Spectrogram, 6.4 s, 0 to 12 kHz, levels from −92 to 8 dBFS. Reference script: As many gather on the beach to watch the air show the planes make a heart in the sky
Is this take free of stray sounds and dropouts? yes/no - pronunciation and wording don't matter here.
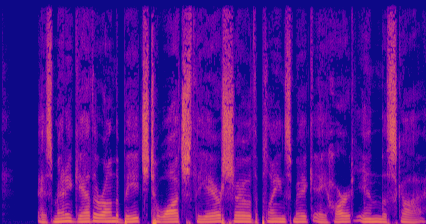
yes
